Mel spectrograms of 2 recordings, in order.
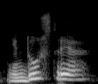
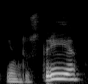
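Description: First: The stress is on the second syllable. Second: The stress is on the third syllable. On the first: "на втором слоге" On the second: "или на слоге третьем"

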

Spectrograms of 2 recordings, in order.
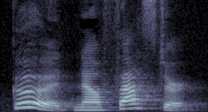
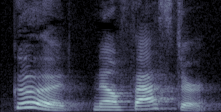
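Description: Both takes have the same delivery.

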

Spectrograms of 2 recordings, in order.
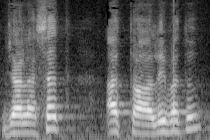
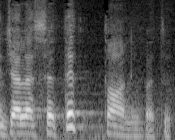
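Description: First: The two words are joined without an added vowel. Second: The two words are joined with an added 'i' vowel. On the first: The speaker calls it wrong. "Instead of saying" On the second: The speaker calls it right. "we say"

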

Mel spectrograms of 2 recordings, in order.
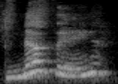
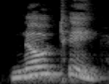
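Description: First: The middle consonant is a 'th' sound. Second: The middle consonant is a plain 't' sound.

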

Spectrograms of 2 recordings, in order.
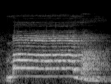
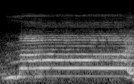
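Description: First: The syllable is short and light with no contour. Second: The pitch stays high and level throughout. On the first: "그냥 살짝 붙이기만 하면 되니까 마 이렇게" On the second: "일성은 반드시 마 이렇게 하셔야지 돼요"

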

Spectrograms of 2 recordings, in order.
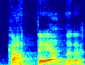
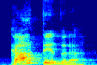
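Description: First: The stress falls on the second syllable. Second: The stress falls on the first syllable. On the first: This is the common people's form. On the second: This is the educated classical form.

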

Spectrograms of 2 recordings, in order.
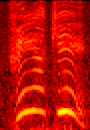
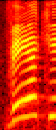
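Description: First: It is said gently, as a mild request. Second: It is said forcefully, as a sharp command. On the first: The speaker is asking, not giving an order. "é imperativo, mas eu não estou ordenando" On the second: The speaker is giving an order. "Aí eu mudo a entonação"

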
